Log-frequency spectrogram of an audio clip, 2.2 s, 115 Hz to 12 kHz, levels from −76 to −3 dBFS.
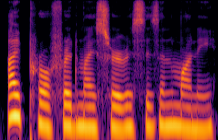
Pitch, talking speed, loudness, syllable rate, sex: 180 Hz, 165 wpm, -18 LUFS, 5.4 syllables/s, female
